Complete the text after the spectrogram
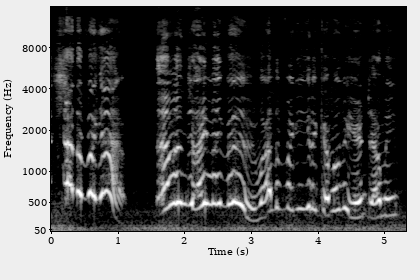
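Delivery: very high-pitched hammed-up squawk of protest; comic falsetto outburst at an interrupter; mock tantrum. Acts out snapping at the food critic.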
